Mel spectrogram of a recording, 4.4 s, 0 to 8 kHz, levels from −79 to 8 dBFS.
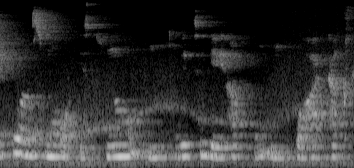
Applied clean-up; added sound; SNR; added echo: none; Wind; 18 dB; reverberation time 0.8 s.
